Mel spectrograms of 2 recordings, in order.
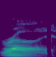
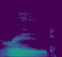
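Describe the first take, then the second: First: The vowel is a short 'uh' sound. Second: The vowel is a long 'oo' sound. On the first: The speaker calls it wrong. "not rud" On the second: The speaker calls it right. "It is rood"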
